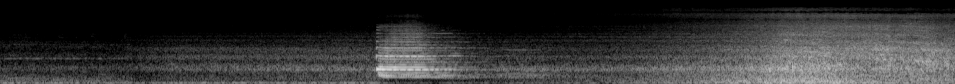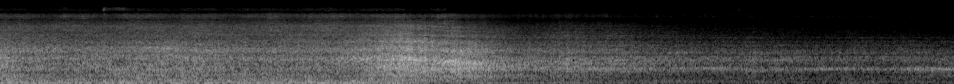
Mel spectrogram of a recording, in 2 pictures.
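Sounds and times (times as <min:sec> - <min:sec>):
train rumbling past: 0:00.0 - 0:19.0
train horn blast: 0:03.8 - 0:05.5.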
